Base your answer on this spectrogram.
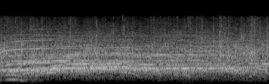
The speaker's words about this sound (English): So, let's do this by applause. Who thinks the crocodile hunter wins?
